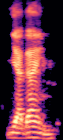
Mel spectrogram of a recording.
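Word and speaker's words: ידיים: Entonces, por eso acá la dalet se pronuncia con la A y se hace la terminación yod mem, yadaim.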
